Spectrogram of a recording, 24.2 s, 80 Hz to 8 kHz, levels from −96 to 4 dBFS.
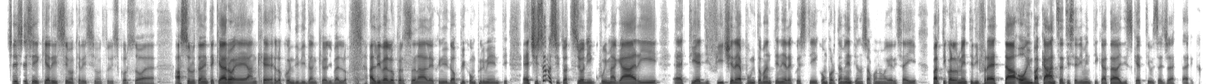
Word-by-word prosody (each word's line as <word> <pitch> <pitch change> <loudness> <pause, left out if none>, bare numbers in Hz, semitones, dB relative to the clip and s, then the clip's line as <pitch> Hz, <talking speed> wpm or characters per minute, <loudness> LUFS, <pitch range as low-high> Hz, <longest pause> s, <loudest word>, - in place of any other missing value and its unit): Sì, 175 +1 -2
sì, 170 +2 -3
sì, 140 -7 -2
chiarissimo, 110 -4 -2
chiarissimo, 95 -2 -10
il 80 - -19
tuo 90 - -17
discorso 90 0 -9
è 80 -2 -9 0.4
assolutamente 115 0 +1
chiaro 135 +2 +8
e 100 -1 +1
anche 95 -1 -2
lo 115 -2 -3
condivido 100 -2 -6
anch'io 95 0 -7
a - - -1
livello 90 +1 -6 0.4
a - - +5
livello 120 -1 +3
personale, 110 0 -3
quindi 100 -1 -6
doppi 100 +2 -4
complimenti. 95 -2 -7 0.3
E 125 0 +2
ci 150 +5 +3
sono 150 - +2
situazioni 120 0 0
in 110 -3 -6
cui 115 +2 -4
magari, 120 +4 +2 0.3
ehm, 110 0 -1
ti 120 +3 -2
è 125 - +2
difficile 125 +5 0
appunto 115 0 -1
mantenere 110 0 -2
questi 95 0 -7
comportamenti, 95 +3 -3
non 80 -2 -6
so - - -5
quando 80 0 -9
magari 90 +1 -7
sei 95 +1 -6 0.3
particolarmente 115 -1 +2
di 105 0 -2
fretta 120 +3 +6
o 115 +1 +7
in 115 0 +3
vacanza 120 +1 +4
ti 105 - -9
sei 105 +1 -3
dimenticata 100 +1 -2
i 95 - -2
dischetti 105 +2 -7
usa 100 0 -7
e - - -7
getta 85 - -8
ecco. - - -14
110 Hz, 145 wpm, -21 LUFS, 95-120 Hz, 0.4 s, chiaro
